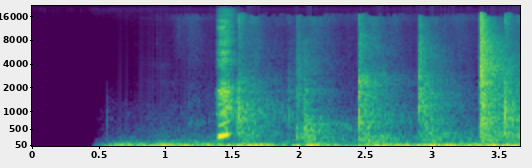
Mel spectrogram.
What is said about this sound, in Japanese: ん？足音？こんな夜遅くに、もしかして噂を聞いた子たちが来てしまったのかしら。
